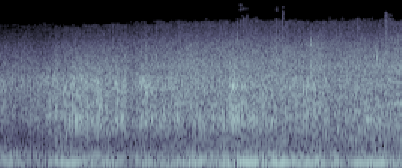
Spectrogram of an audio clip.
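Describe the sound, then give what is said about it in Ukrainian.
An airplane coming in to land at a small airport gives off a steady, loud droning hum with a low, even tonal whine beneath it that swells slightly midway, and no one speaks. “Бачиш, вон там, вон, здається, іде самоліт на посадку. Бачиш?”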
